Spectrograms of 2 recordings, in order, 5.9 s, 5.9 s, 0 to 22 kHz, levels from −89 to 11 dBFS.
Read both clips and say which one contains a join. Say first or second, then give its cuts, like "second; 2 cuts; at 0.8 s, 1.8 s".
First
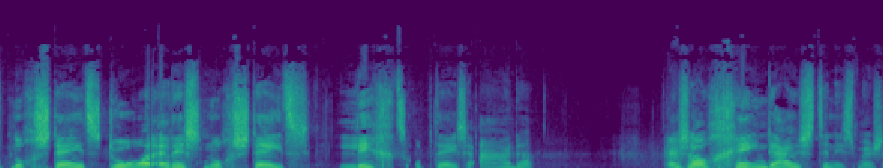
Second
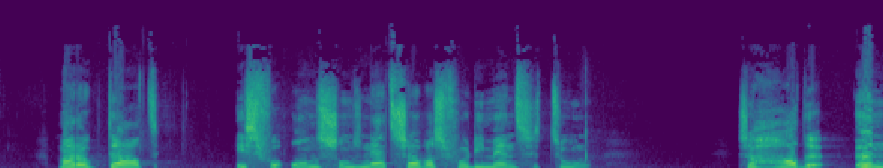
first; 1 cut; at 4.2 s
